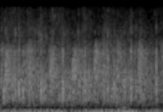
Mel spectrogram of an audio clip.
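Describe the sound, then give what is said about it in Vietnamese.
Faint audience applause greeting a participant, a soft, continuous patter of many hands clapping at an even level. “Vỗ tay hoan nghênh cho người bạn này.”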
